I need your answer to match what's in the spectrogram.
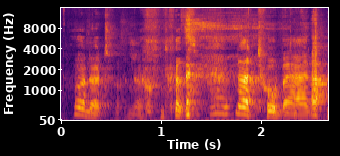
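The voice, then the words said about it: Bad put-on Irish accent. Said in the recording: “What accent is that?... It's a really bad Irish accent.”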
